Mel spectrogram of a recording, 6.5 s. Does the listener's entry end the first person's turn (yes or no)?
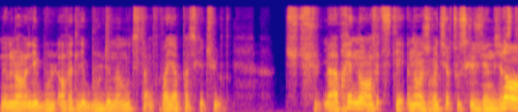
yes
